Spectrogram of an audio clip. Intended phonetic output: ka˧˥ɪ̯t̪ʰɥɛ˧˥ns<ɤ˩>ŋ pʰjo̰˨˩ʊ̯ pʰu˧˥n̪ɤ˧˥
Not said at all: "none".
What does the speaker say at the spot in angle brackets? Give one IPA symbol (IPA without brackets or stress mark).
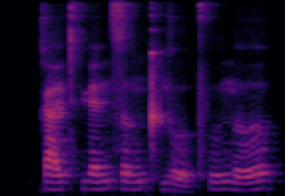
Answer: ɤ˧˥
